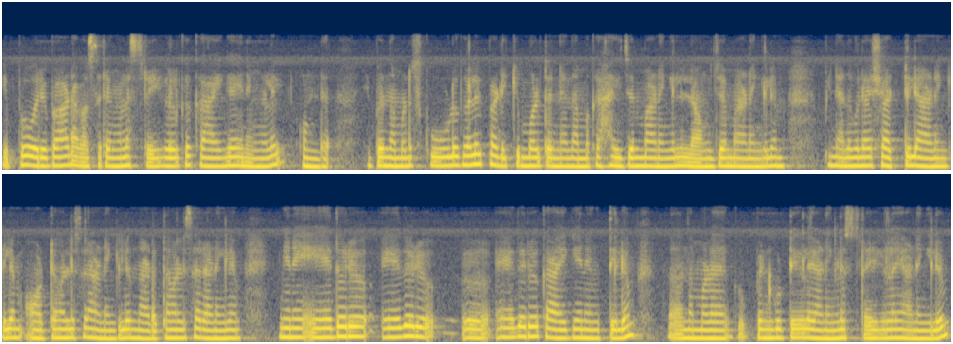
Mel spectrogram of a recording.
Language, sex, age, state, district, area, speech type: Malayalam, female, 18-30, Kerala, Kozhikode, urban, spontaneous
